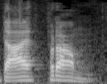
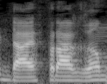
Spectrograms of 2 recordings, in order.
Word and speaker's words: diaphragm: ठीक है, उसे कहते हैं डायफ्राम, डायफ्राम, DIAPHRAGM, जी साइलेंट है यहां पर, डायफ्रागम नहीं है, ये इसका प्रोनाउंसिएशन डायफ्राम है, DIAPHRAGM।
